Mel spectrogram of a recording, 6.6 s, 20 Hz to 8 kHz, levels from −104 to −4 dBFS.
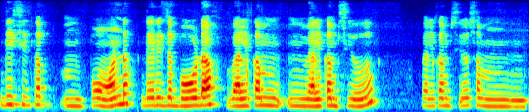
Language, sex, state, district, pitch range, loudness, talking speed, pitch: English, female, Punjab, Kapurthala, 190-210 Hz, -19 LUFS, 135 wpm, 200 Hz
